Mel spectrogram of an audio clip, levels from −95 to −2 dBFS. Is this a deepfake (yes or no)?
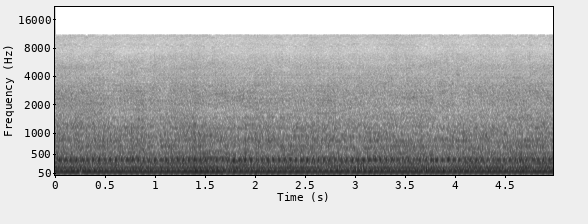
yes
